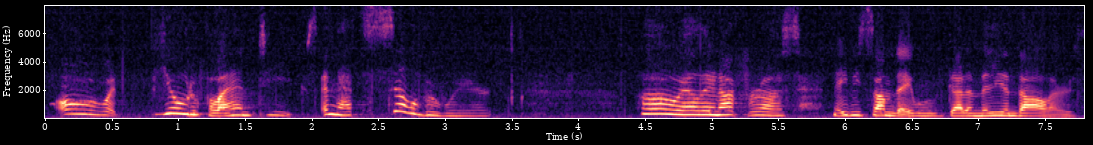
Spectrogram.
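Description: A woman's voice: on the high side, animated, normal speed, fairly bright tone, low-quality recording. An actress playing a loving, worried young wife in a 1950s radio drama, earnest and probing with her husband. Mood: bright, eager. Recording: 1950s radio broadcast, faint noise.

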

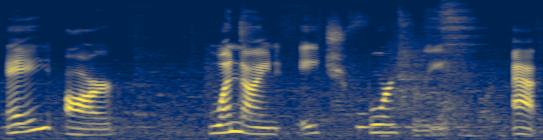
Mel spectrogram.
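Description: A woman's voice: on the low side, animated, extremely slow, sharp tone, soft background music, exaggerated voice. An actress playing a brash, flippant young woman, a hired thief, in an audio drama with a sarcastic, casual manner. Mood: casual, grudging. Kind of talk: naturalistic audio drama dialogue.

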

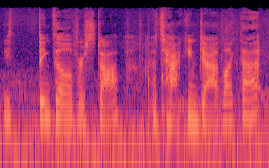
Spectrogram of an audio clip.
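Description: An actress playing a magnate's bewildered, defensive daughter in a naturalistic audio drama. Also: female voice, medium pitch, fairly even intonation, brisk, music in the background, natural voice.

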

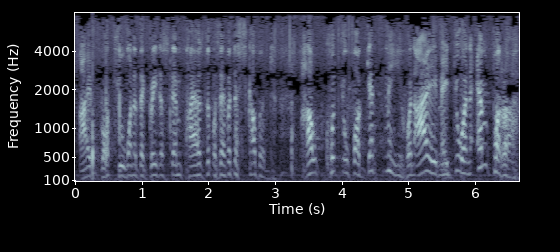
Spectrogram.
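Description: An actor playing a proud, embittered old Spanish conquistador in theatrical 1940s radio style. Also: male voice, high-pitched, normal speed, creaky, pushed and bright, a little hiss or hum, exaggerated voice. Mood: desperate, indignant. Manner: impassioned, theatrical. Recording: muffled 1940s radio recording, music behind.

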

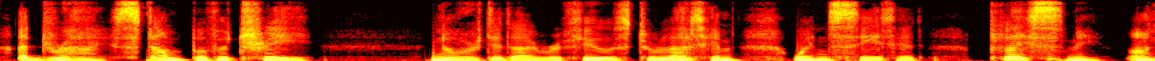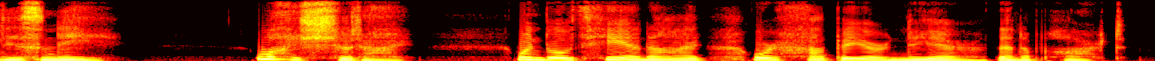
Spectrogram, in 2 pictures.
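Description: A woman reading classic literature as a dramatic scripted narration, in a measured, expressive, literary manner. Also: on the low side, no echo, clean studio sound. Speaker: audiobook narrator.

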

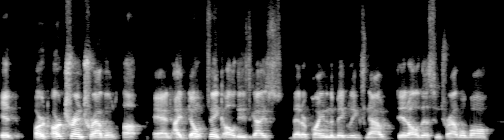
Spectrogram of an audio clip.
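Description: A man's voice: medium pitch, fairly even intonation, moderate pace, hardly any pauses, a bit bright, poor audio. Blunt man co-hosting a casual sports podcast. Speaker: podcast co-host, former player.

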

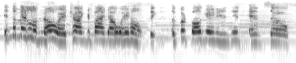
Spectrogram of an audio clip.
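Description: An older woman with a Boston accent, calling in by phone from her car, talking in a halting, giggly way. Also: high voice. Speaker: host's mother, phone-in caller. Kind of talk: casual phone call. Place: in a car, driving. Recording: muffled phone line with faint music.

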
